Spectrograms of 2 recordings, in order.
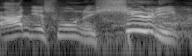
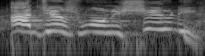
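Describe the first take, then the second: First: Laughing. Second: Hammed-up outburst, pitched way up; mock outburst. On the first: Real, not acted. Joking rant about dog commercials. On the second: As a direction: repeat it much higher and louder in mock fury. Repeated punchline, much higher, louder.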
